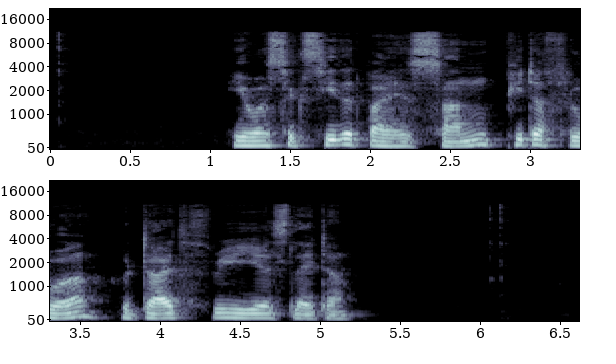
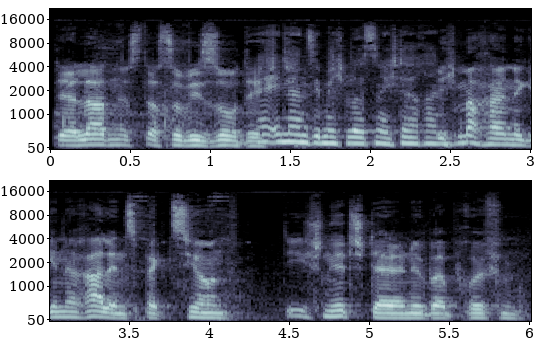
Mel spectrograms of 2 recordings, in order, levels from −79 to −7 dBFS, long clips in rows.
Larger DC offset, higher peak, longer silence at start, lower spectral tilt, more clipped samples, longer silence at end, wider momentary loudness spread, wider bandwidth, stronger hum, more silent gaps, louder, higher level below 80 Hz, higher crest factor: neither; about the same, -8 dBFS vs -6 dBFS; first, 1.15 s vs 0 s; about the same, -5.5 dB/octave vs -4.5 dB/octave; neither; first, 1.45 s vs 0 s; about the same, 8 LU vs 7 LU; second, 11.5 kHz vs 16 kHz; neither; neither; about the same, -24 LUFS vs -24 LUFS; first, -56 dBFS vs -62 dBFS; about the same, 18 dB vs 18 dB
